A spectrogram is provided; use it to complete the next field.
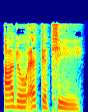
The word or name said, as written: ado ekiti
